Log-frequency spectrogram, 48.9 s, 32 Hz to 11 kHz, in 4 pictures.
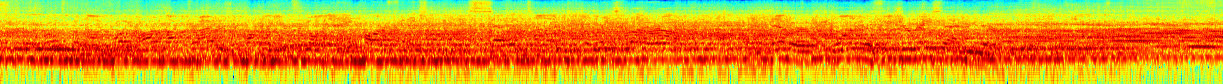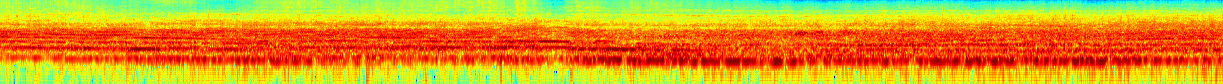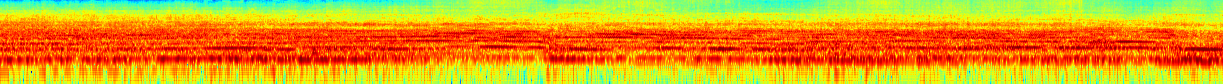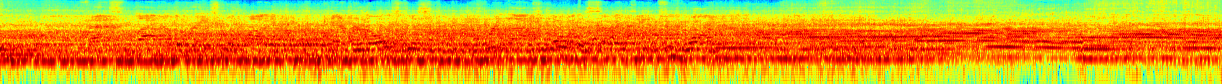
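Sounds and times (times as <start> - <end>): race car engines passing: 0.0 - 48.9.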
